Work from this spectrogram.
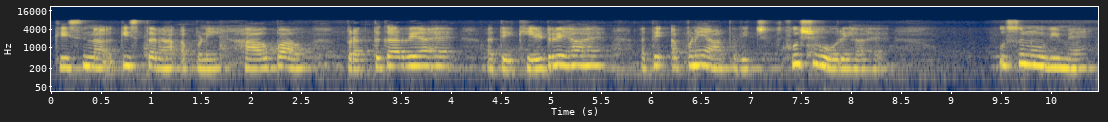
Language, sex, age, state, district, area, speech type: Punjabi, female, 30-45, Punjab, Ludhiana, urban, spontaneous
